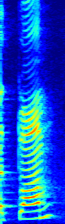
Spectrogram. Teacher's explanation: शब्द पूरा होने के बाद अनुस्वार आधा म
